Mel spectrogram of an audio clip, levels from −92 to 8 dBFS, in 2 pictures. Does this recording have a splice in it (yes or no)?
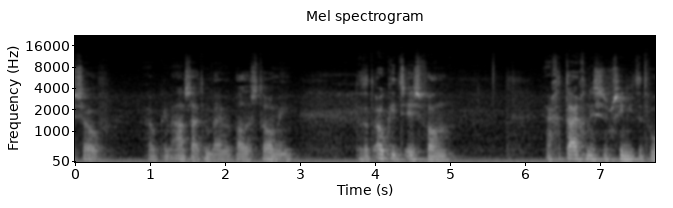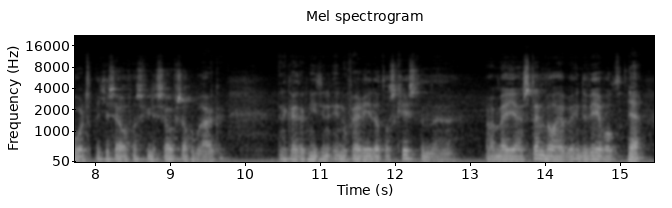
yes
